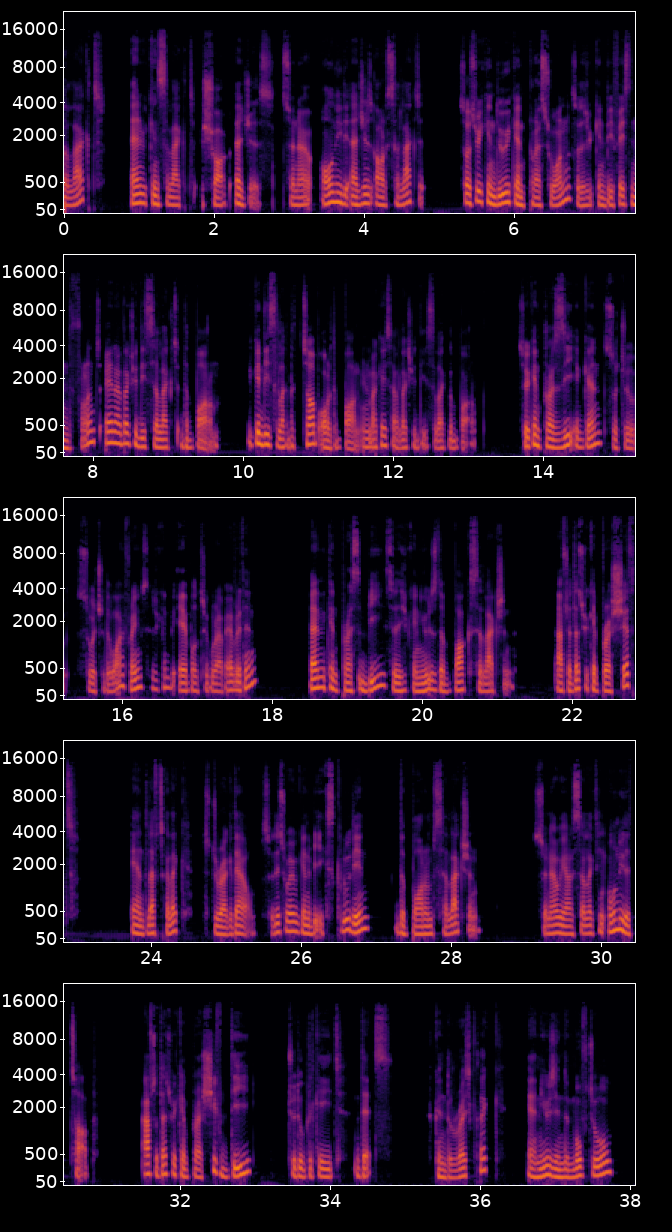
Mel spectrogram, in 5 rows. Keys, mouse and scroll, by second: 0.0-2.8 drag, 3.1 scroll up 2, 4.2-4.6 scroll down 3, 6.5 KP_1, 14.0 z, 18.9 b, 23.9 shift+click, 28.5 middle click, 29.6 middle click, 31.5-31.8 scroll down 1, 31.8 middle click, 33.0 shift+d, 35.7 right click, 37.2 click, 37.6-38.0 scroll down 2.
